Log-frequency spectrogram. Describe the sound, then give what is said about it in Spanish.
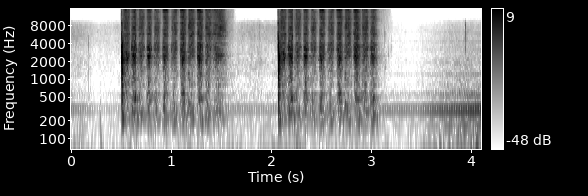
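A pen scratches across paper while drawing snowmen, in two separate bursts of about a second each, every burst made of quick rhythmic strokes with short quiet gaps around them. “En la sexta página, vamos a dibujar seis hombres de nieve.”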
